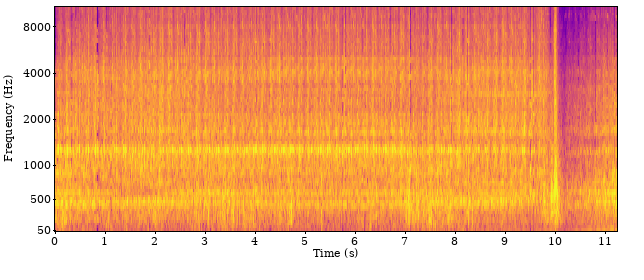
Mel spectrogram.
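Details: 1995 Ford F-350 7.3L diesel with hard-starting complaint, mic down by the starter. Steady idle with a busy light clatter and no speed change until it cuts off abruptly. Charging normal, oil pressure good; owner suspects a bad spot on the starter.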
